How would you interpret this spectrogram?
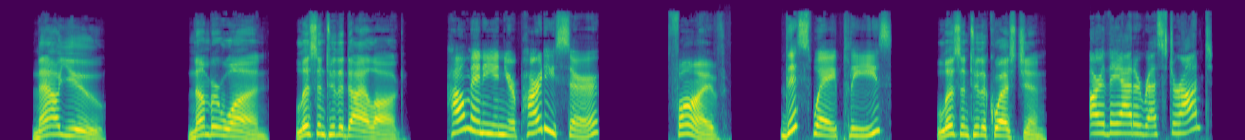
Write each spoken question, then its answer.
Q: Are they at a restaurant?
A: Yes, they are.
